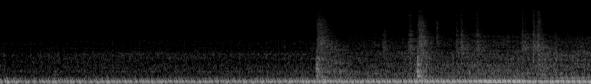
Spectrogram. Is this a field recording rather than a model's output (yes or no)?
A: yes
